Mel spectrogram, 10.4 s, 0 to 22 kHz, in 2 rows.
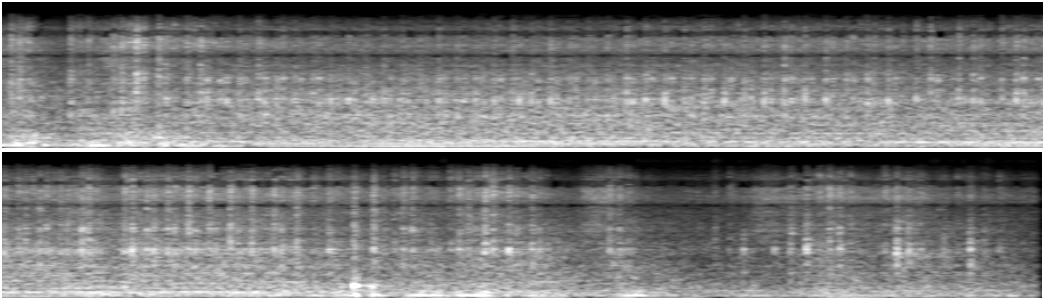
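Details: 1932 Bedford WLB six, first start after overhaul: fires up and holds a steady, slightly lumpy low idle with no knocks or rattles; runs as it should.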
